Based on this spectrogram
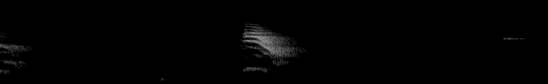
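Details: A pet Senegal parrot in a small cage, recorded from another room indoors, gives a loud, harsh, downslurred squawk, with a shorter squawk at the start and a brief high whistle near the end.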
